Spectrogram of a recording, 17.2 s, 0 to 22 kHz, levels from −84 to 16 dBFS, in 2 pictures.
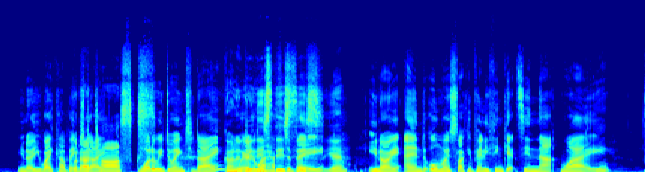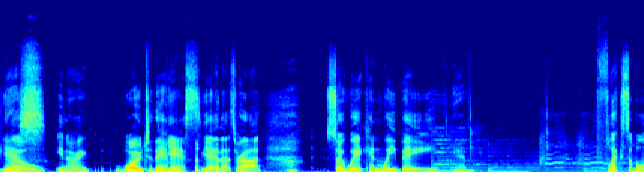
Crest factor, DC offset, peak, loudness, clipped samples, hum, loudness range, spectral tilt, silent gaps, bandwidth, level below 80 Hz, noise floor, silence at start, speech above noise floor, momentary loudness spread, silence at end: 18 dB; under 0.1%; -4 dBFS; -23 LUFS; under 0.1%; none; 6 LU; -4 dB/octave; none; 16.5 kHz; -50 dBFS; -47 dBFS; 0.25 s; 24 dB; 12 LU; 0 s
